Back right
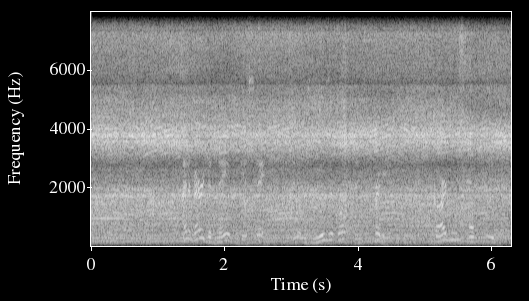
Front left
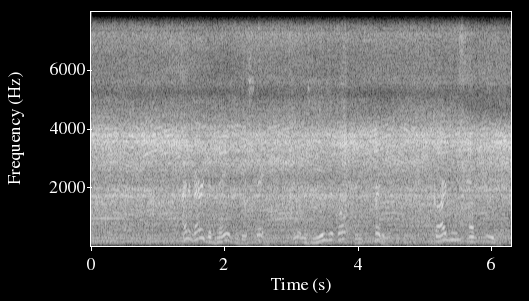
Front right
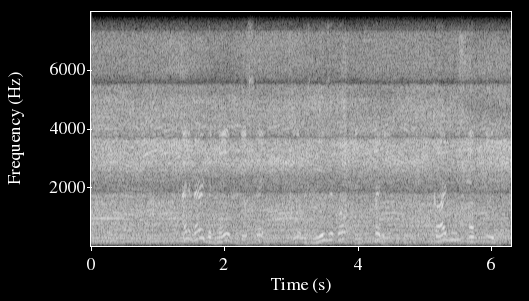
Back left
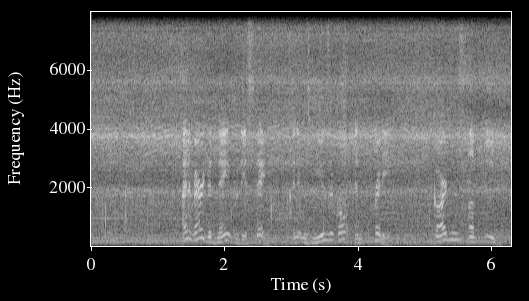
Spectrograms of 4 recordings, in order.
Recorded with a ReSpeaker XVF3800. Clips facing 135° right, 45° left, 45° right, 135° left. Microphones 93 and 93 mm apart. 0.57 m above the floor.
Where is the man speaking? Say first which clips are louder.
Front left 1 dB, front right 5 dB; 50° right.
